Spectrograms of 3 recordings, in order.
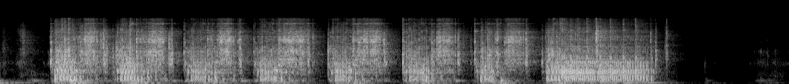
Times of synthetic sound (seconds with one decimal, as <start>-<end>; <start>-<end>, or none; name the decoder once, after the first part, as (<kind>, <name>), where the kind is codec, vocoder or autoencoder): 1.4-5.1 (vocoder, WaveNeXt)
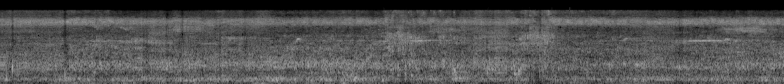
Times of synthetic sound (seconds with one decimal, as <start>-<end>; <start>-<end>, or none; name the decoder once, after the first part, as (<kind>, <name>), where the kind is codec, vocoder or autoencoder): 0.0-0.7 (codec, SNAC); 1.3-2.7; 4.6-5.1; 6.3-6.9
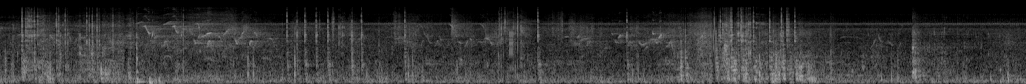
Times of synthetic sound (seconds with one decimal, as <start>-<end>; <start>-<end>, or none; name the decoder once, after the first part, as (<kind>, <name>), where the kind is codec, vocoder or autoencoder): none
